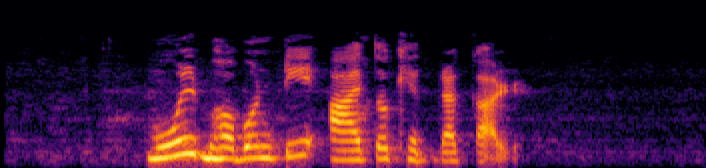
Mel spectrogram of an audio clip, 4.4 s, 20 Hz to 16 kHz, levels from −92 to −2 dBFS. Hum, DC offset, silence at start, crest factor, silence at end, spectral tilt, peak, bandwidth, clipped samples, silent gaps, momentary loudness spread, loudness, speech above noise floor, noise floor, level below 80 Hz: none; under 0.1%; 0.95 s; 16 dB; 1.25 s; -7 dB/octave; -2 dBFS; 6.2 kHz; under 0.1%; none; 11 LU; -15 LUFS; 53 dB; -67 dBFS; -60 dBFS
